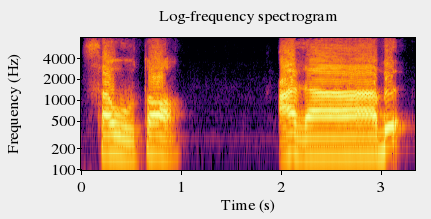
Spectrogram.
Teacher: جزم آ گیا رکنے کی وجہ سے تو با پہ کلکلا ہوا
